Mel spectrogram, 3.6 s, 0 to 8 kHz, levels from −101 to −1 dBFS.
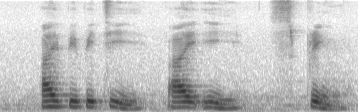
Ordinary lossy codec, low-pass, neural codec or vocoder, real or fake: none; none; none; real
